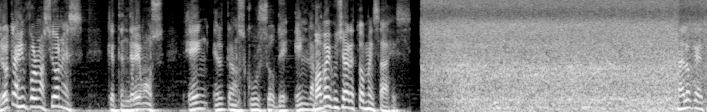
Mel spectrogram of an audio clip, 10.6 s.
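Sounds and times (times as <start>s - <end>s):
speech: 0.0s - 6.2s, 10.2s - 10.6s
heavy rain downpour: 6.3s - 10.6s.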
